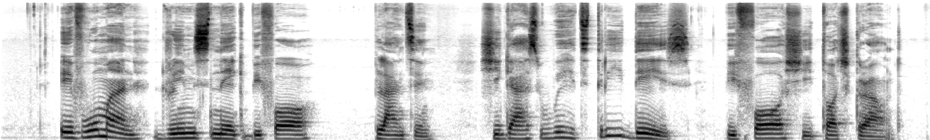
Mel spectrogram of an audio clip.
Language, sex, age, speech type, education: Nigerian Pidgin, male, 15-29, spontaneous, tertiary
